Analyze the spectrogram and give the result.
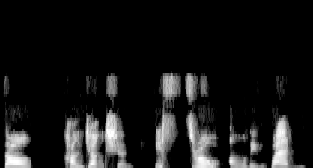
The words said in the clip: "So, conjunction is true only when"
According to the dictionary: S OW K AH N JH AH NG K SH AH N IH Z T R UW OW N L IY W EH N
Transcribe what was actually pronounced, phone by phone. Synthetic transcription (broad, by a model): S OW K AH N JH AH NG K SH AH N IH S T R UW OW N L IY W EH N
